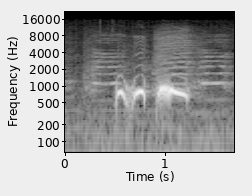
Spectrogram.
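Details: Spotted dove decoy calling to bring wild doves in quickly: one clear coo phrase, two brief hollow notes then a longer descending coo, over a faint steady high tone.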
